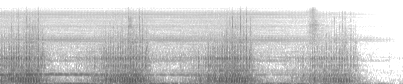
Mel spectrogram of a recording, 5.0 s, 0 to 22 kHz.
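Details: Cat purring, a low rumbling sound that swells and eases with each breath about every 1.3 seconds, with a faint steady tone underneath, trailing off near the end.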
